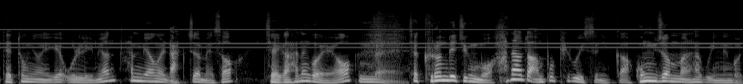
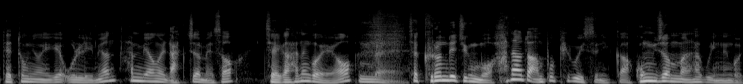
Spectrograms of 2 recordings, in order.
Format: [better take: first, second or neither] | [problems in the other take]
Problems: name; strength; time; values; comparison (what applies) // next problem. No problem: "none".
second | high-pitched whine; noticeable; throughout; 2.5 kHz, 15 dB below the speech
